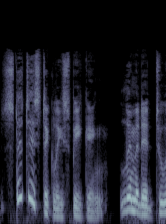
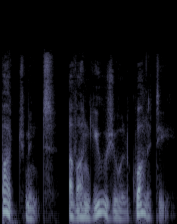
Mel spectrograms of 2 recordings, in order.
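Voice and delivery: put-on softer Arabic-accented answer; Nkosi El Kasab's Arabic accent; 5 dB quieter than usual. A narrator's reading. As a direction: answer quietly with an Arabic lilt. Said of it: "the lilt of an Arabic accent".

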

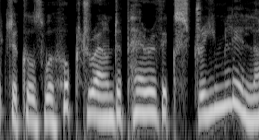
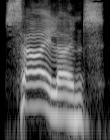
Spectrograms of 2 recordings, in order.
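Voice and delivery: higher, harsh command to the cells; sergeant snarling; 4 semitones higher than usual. A narrator's reading. Sergeant silencing the prisoners, a snarled order. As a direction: bark it across the room. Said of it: "snarled the sergeant".

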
